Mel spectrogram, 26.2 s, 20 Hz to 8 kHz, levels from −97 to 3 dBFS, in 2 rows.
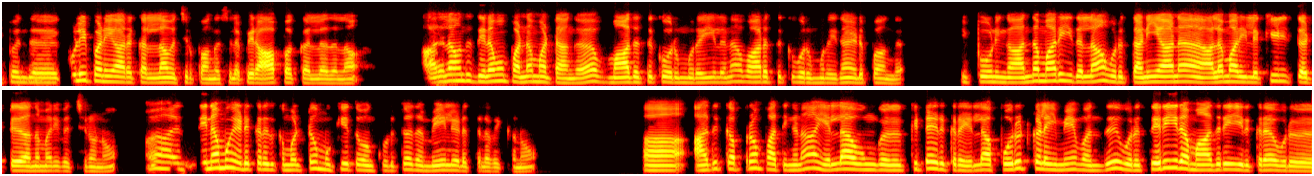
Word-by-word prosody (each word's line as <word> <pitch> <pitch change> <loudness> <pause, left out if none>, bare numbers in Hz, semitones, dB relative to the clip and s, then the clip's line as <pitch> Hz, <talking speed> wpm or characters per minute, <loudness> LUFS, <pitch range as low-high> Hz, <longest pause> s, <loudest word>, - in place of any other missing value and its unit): இப்ப - - -11
இந்த 170 0 -3 0.3
குழி 230 +2 +1
பணியார 190 -4 +3
கல்லெல்லாம் 170 0 +1
வச்சிருப்பாங்க 145 -1 -5
சில 155 - -4
பேரு 160 -1 +2
ஆப்பக்கல் 155 -3 -3
அதெல்லாம். 140 +1 -4 0.7
அதெல்லாம் 210 +7 +2
வந்து 220 -1 -3
தினமும் 205 +1 +1
பண்ண 185 +1 +2
மாட்டாங்க. 155 -4 0 0.4
மாதத்துக்கு 175 +2 +1
ஒரு 165 - -5
முறை 160 0 -3
இல்லனா 170 +3 -6
வாரத்துக்கு 180 0 -2
ஒரு 160 - -4
முறை 155 -1 -5
தான் 165 0 -1
எடுப்பாங்க. 155 -3 -5 0.7
இப்போ 185 +2 -4
நீங்க 170 -1 -1
அந்த 200 +5 +1
மாரி 220 +2 +4
இதெல்லாம் 195 +4 +2
ஒரு 180 - -2
தனியான 185 +2 +4 0.3
அலமாரியில 185 -1 +2
கீழ்த்தட்டு, 185 -6 0
அந்தமாதிரி 155 0 -4
வச்சுறணும். 140 +1 -8 0.3
அ - - -2 0.5
தினமும் 250 +3 +4
எடுக்கிறதுக்கு 200 -2 -2
மட்டும் 210 +5 -4
முக்கியத்துவம் 180 -3 -3
குடுத்து 165 +3 -8
அத 175 - -3
மேல் 175 +1 0
இடத்துல 145 -1 -7
வைக்கணும். 135 +1 -9 1.1
அ - - +3 0.5
அதுக்கப்புறம் 220 +4 -1
பாத்தீங்கன்னா, 185 +2 -1 0.2
எல்லா 200 +4 +3 0.2
உங்க 190 -1 -2 0.3
கிட்ட 210 +2 0
இருக்கிற 190 -2 -2
எல்லா 185 +2 +2 0.2
பொருட்களையுமே 200 -3 +1
வந்து 170 +6 -1
ஒரு 175 -2 +1
தெரியுற 245 +3 +6
மாதிரி 185 +2 +3
இருக்கிற 175 +1 -1 0.2
ஒரு 160 -1 -1
180 Hz, 135 wpm, -22 LUFS, 165-200 Hz, 1.1 s, தெரியுற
